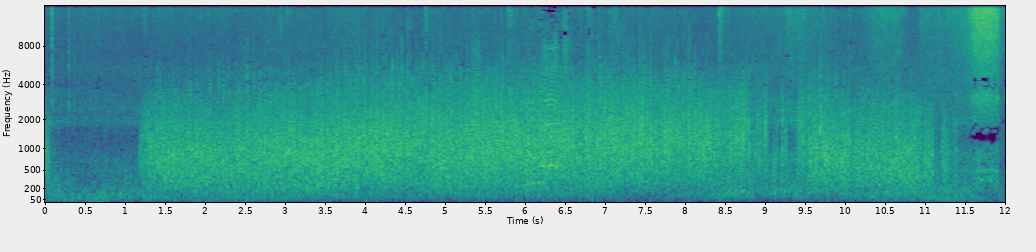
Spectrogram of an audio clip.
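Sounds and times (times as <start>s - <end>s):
skate wheels rolling on asphalt: 0.0s - 12.0s
wind rushing over microphone: 0.0s - 12.0s
sharp hiss: 11.4s - 12.0s.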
